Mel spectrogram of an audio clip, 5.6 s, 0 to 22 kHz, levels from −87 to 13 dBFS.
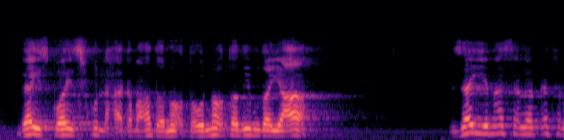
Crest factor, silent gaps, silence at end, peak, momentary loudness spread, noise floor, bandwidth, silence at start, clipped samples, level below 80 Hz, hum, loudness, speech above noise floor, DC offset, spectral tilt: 18 dB; none; 0 s; -4 dBFS; 12 LU; -71 dBFS; 7 kHz; 0.2 s; under 0.1%; -70 dBFS; none; -21 LUFS; 51 dB; under 0.1%; -7 dB/octave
